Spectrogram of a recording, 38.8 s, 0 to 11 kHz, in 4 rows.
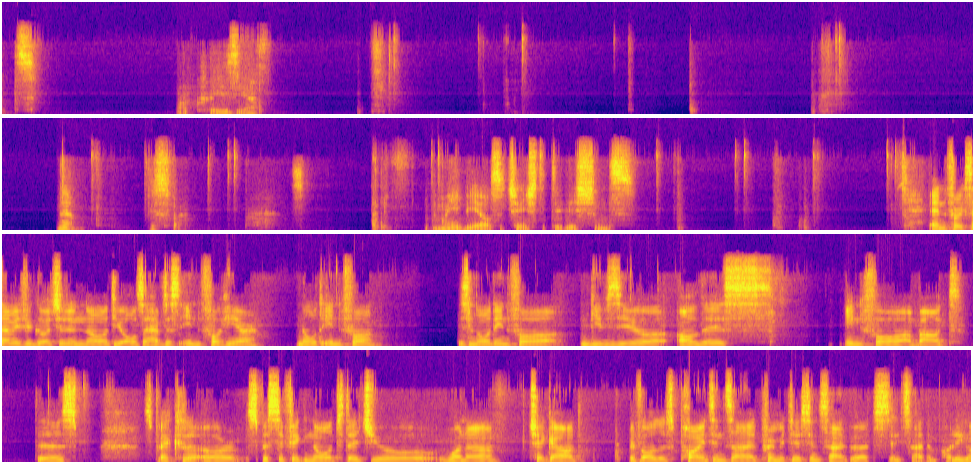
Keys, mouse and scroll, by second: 3.8 click, 4.9 scroll down 1, 5.1 click, 6.8 middle click, 8.3 click, 13.9 click, 22.6 click, 25.6 click, 29.5 click.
